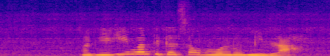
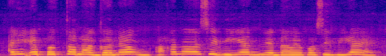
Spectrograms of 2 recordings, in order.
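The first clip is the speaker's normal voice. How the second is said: ordinary talk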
